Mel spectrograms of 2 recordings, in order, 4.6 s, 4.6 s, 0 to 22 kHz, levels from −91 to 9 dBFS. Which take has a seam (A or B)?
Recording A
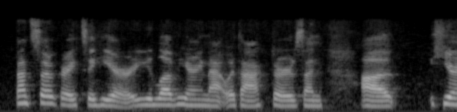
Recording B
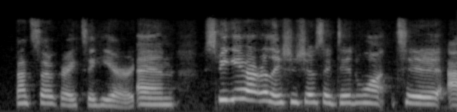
B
